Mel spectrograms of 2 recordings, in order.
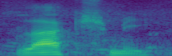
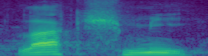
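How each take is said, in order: No difference in how they are said.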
